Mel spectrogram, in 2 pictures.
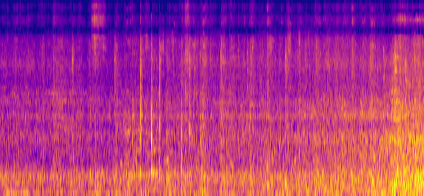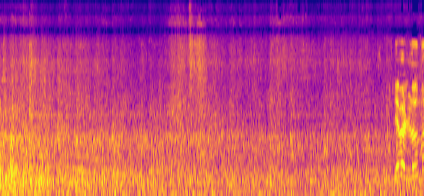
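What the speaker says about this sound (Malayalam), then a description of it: "ടണല് കഴിഞ്ഞ് ഇനിയിപ്പിതാ ബനിഹാളിലേക്ക് ട്രെയിൻ എത്തിക്കൊണ്ടിരിക്കുകയാണ്" Train running on a mountain rail line after leaving a tunnel near Banihal, a steady loud rumble with rhythmic clickety-clack of wheels, swelling midway, with a voice talking over it.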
